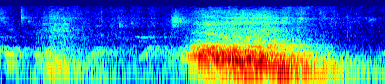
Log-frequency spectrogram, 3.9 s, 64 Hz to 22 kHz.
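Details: Caged tigers at Tobe Zoo, Ehime Prefecture, Japan, early December 2023, growling while pacing. Low background rumble gives way to a loud, rough growl burst lasting about a second, then fading.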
